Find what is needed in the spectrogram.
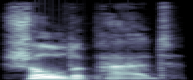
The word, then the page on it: shoulder pad: British English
